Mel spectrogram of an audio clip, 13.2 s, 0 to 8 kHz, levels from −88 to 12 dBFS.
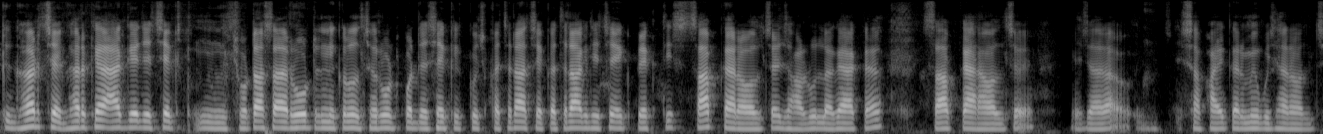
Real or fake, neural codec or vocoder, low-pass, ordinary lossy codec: fake; codec, 16 kHz, 4 kbps, FunCodec, trained on Chinese and English, 50 frames a second; none; none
